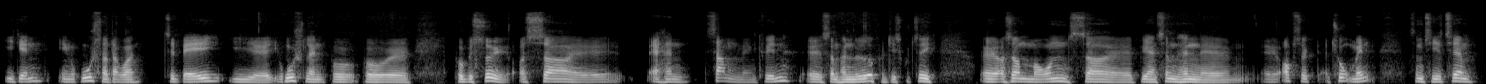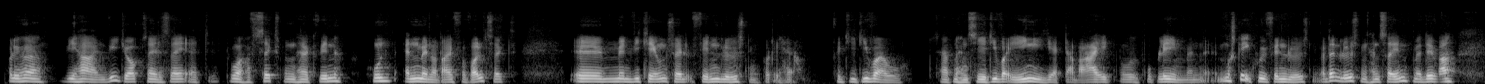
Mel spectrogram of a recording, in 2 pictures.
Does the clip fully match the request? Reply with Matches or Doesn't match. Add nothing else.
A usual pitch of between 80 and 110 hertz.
Doesn't match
